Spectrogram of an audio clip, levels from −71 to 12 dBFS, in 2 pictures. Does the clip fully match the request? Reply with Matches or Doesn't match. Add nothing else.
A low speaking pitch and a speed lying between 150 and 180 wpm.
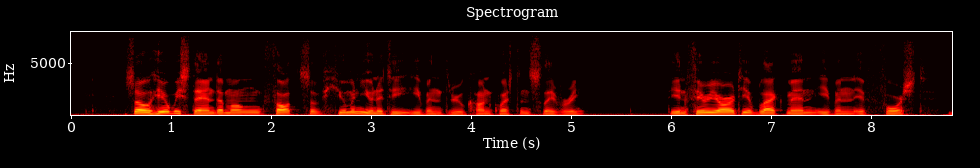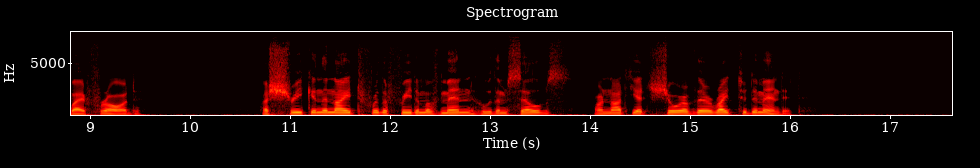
Matches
